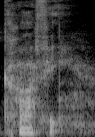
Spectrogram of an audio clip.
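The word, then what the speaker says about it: Ko-fi: latest do you have a Kofi page pronounced coffee no never even heard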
